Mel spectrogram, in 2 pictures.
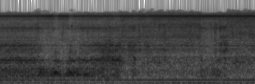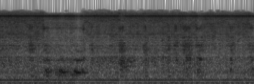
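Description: Chinese mini lathe running while a half-inch twist drill bores into a spinning brass bar: a steady motor hum and high whine with the rough noise of the drill cutting.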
